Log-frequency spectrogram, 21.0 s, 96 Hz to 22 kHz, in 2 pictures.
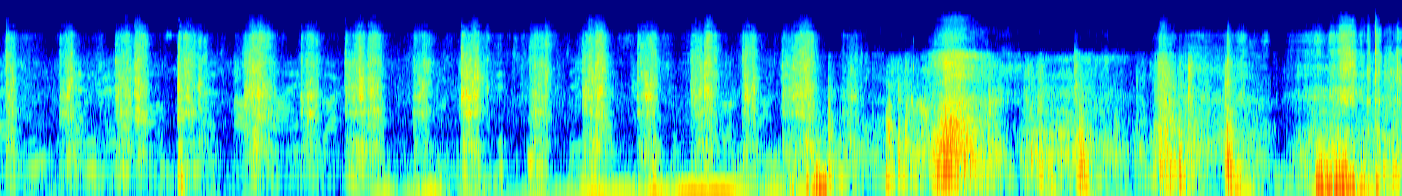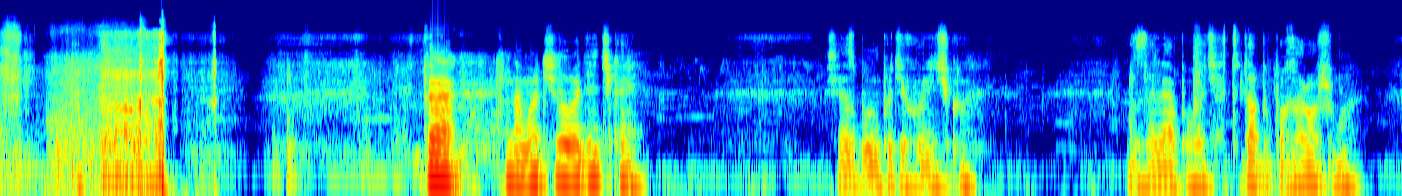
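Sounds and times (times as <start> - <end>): trowel scraping mortar in bucket: 0.0 - 8.2, 9.8 - 12.2.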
